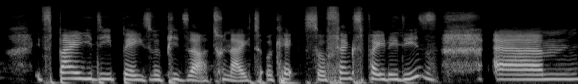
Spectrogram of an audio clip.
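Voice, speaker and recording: A woman speaks very slowly, her fairly high pitch showing ordinary variation. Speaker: community event organizer. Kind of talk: event introduction. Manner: hesitant, many fillers; switches between French and English.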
